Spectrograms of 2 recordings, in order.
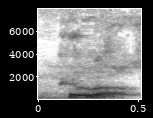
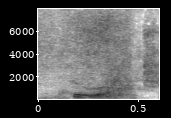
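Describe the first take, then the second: First: Akuo as ah-KOO-oh, stress on the middle; model pronunciation. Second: Akuo again, much quieter, almost under the breath; quiet model of Akuo; soft repeat. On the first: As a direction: spell out Akuo slowly for the class. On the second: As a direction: echo Akuo softly. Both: Shown as a demonstration. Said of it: "that word is used in our language with acoustics".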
